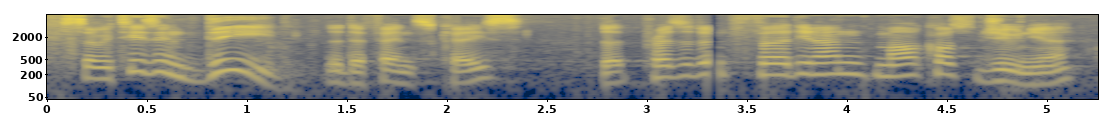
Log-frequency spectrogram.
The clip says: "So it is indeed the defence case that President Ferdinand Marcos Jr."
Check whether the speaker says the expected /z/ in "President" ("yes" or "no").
yes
